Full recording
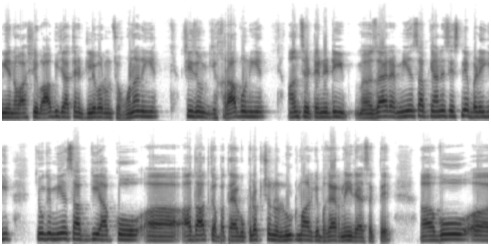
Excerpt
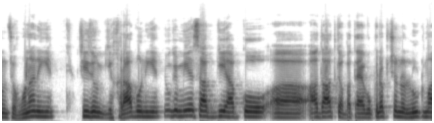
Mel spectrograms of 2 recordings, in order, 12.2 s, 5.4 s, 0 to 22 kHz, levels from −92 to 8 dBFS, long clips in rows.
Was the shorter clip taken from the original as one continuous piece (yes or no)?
no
